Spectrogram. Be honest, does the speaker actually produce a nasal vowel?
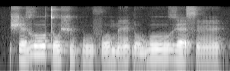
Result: yes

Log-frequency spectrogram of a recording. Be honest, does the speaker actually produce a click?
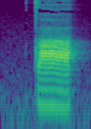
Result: no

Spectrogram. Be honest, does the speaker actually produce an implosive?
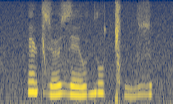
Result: no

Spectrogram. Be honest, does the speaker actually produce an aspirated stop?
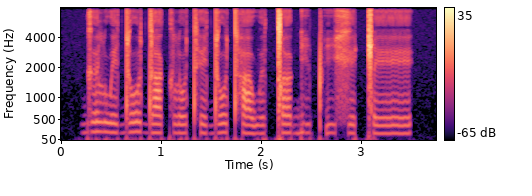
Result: yes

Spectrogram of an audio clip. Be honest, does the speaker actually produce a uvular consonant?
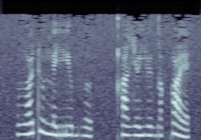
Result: yes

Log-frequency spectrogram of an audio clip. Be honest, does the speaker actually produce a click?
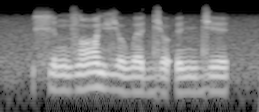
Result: no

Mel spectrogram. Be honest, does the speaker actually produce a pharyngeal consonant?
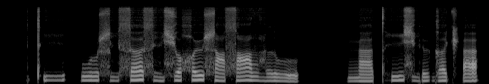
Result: no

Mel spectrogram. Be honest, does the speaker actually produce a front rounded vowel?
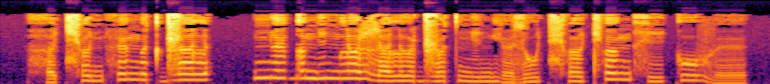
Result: yes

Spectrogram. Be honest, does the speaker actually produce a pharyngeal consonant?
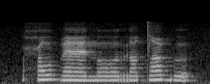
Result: yes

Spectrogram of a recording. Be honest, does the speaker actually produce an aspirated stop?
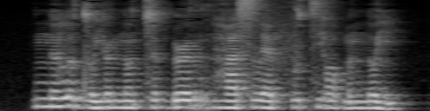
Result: no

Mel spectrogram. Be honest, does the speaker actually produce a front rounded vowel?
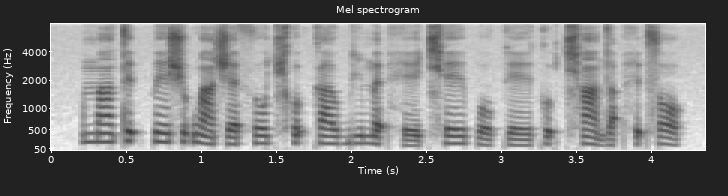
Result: no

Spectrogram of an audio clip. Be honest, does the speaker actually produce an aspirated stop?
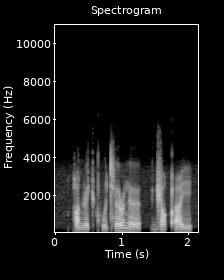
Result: yes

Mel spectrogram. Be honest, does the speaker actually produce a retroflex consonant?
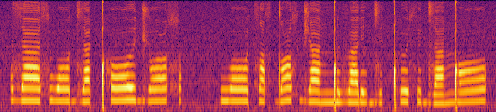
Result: no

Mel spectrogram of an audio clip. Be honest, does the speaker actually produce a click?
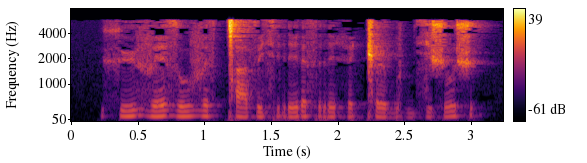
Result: yes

